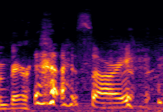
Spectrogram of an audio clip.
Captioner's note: laughter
